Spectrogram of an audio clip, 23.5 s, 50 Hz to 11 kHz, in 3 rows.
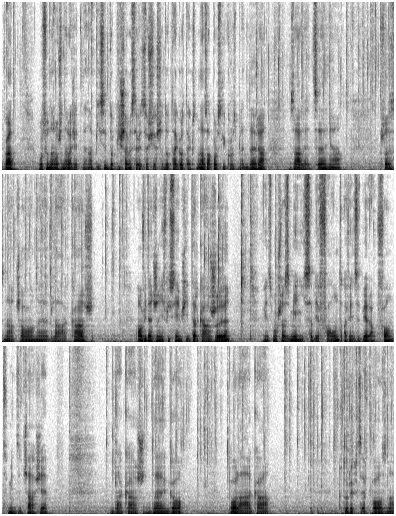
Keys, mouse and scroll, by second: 0.2 x, 0.8 right click, 0.9 x, 1.6 right click, 1.9 Tab, 2.8 Up, 3.0 End, 4.9 Return, 5.3-10.1 typing, 11.8 BackSpace, 12.1 BackSpace, 12.5 BackSpace, 13.2 a, 15.1 click, 17.8-23.5 typing, 21.3 Return.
